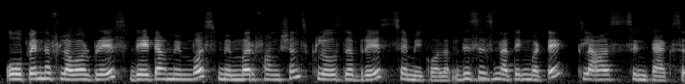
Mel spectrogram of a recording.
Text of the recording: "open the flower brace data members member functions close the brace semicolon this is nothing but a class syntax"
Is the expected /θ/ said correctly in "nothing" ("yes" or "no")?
no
